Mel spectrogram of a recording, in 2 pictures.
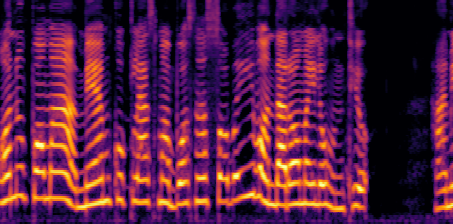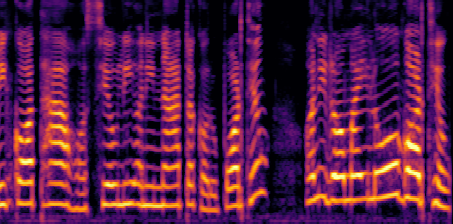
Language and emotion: Nepali, happy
